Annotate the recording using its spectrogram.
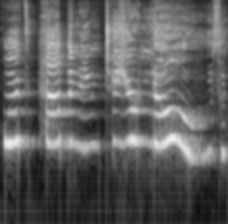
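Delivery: very high, slow and loud; a panicked mother staring at her daughter; alarmed mother. A narrator's reading.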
